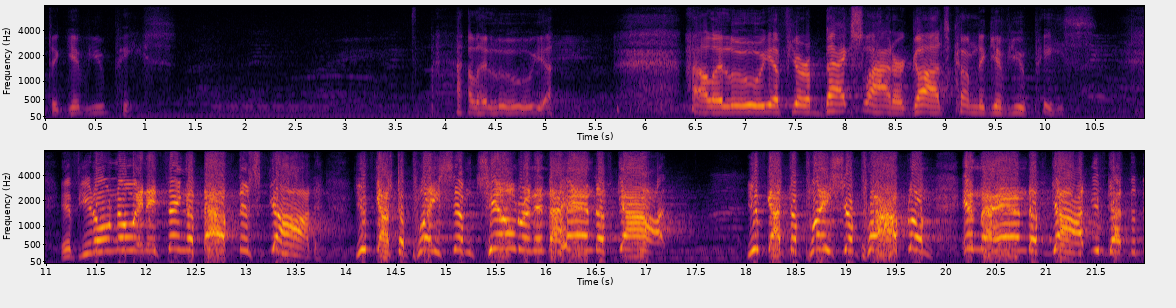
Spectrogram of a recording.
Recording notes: This message is broadcast live at First Pentecostal Church in Silsbee Texas.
